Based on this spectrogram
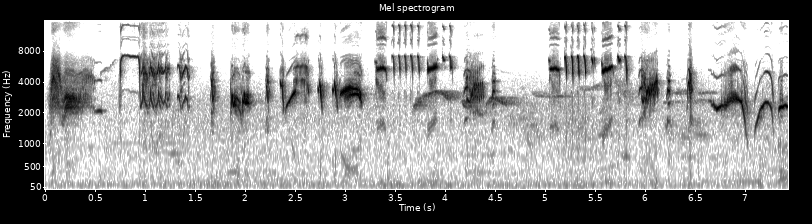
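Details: Energetic Oriental magpie-robin song, a lively jumble of clear whistles, upslurred and downslurred notes, rattling trills and quick chips strung closely together, some phrases looping in wavy whistles, bright and high with a quiet background.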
